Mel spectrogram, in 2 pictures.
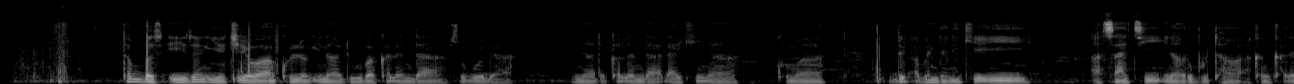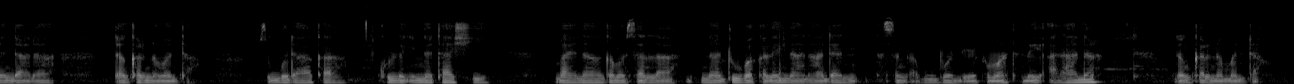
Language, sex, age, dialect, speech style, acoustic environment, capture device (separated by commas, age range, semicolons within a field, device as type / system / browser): Hausa, male, 25-34, Nigeria - Nigerian Standard, anxious, silence, mobile / Linux / Chrome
